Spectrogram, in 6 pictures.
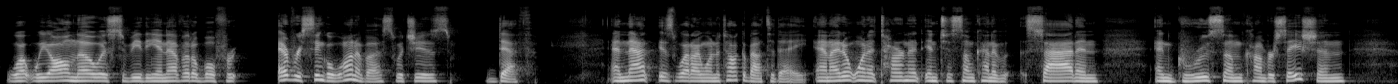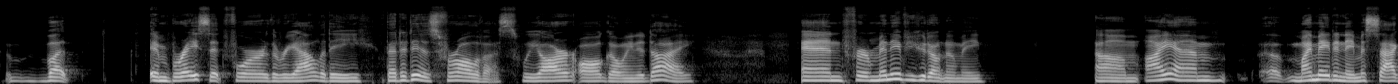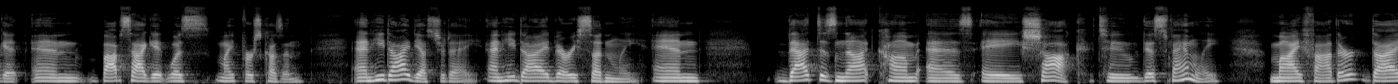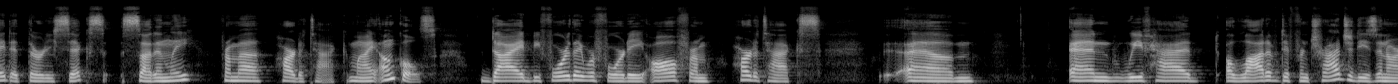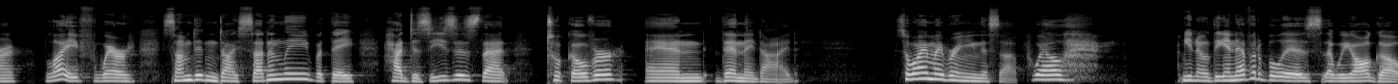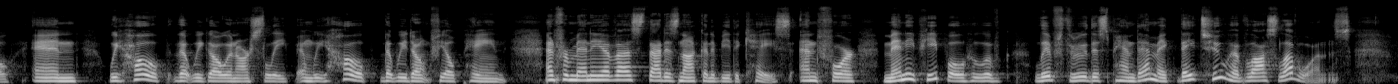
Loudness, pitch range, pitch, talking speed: -19 LUFS, 150-185 Hz, 165 Hz, 155 wpm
